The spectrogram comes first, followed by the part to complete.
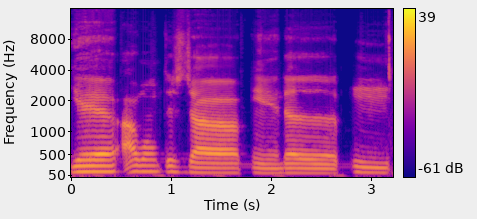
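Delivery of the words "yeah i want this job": very low, listless, flat, zero-enthusiasm drone. Mocking a job interview answer: mock unenthusiastic tone. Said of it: "you want me to sound like non-enthusiastic?".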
